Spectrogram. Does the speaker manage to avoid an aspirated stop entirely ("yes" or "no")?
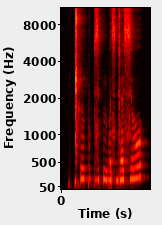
no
